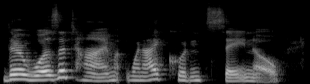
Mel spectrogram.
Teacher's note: So, there was a time if you have this s, this s in was sounds a little bit like a z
